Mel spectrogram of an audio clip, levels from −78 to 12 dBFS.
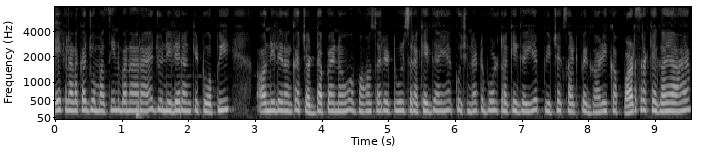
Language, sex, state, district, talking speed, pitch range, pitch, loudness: Hindi, male, Jharkhand, Sahebganj, 265 wpm, 225-240 Hz, 230 Hz, -22 LUFS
